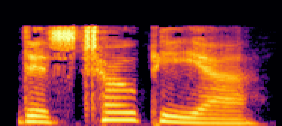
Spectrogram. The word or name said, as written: dystopianism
